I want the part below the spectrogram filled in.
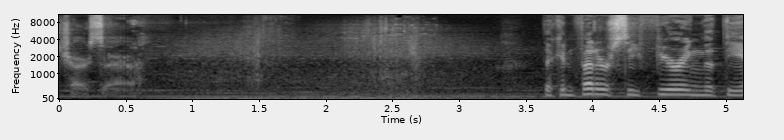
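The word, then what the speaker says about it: Chau Sara: I think it's pronounced Char-Sara.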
